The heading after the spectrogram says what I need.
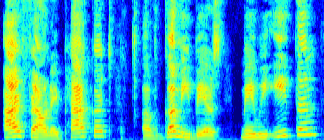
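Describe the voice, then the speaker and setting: A keen, cheeky little girl from a children's storybook, voiced by a woman. Her voice sits a little high and she speaks without rushing. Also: very animated. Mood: hopeful.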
